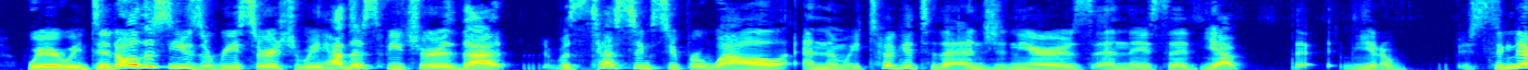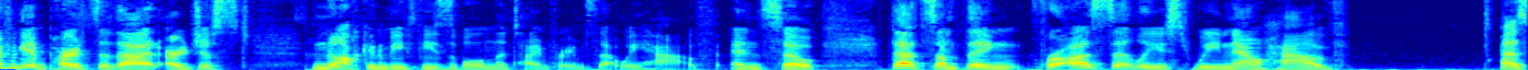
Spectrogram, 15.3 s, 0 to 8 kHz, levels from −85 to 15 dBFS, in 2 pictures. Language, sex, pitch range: English, female, 170-230 Hz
